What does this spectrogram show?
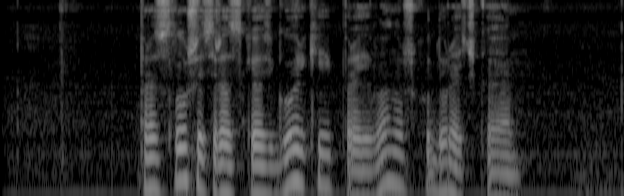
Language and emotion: Russian, sad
